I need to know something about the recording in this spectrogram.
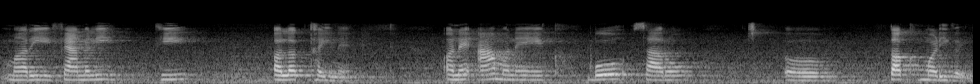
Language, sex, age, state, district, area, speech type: Gujarati, female, 45-60, Gujarat, Surat, urban, spontaneous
